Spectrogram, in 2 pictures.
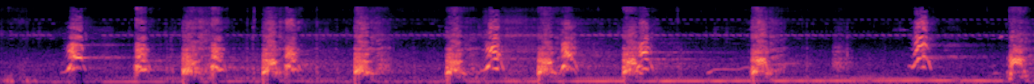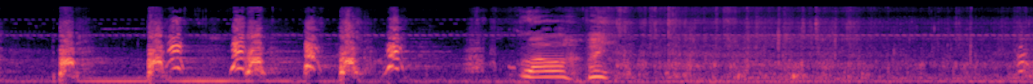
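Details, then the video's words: Dogs, a mongrel and a Pitbull, playing outdoors and fetching a little stone: sharp barks repeated in quick bursts, roughly twenty over twelve seconds, then a drawn-out whining yelp near the end, with faint voices between. "vira-lata e Pitbull brincando"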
